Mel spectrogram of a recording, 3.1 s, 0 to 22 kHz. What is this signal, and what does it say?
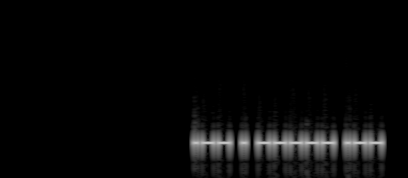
Morse code, heard as a keyed tone, about 40 wpm, 700 Hz. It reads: WE0W
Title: USA Call Signs - 4 Characters - Repeated 3x - 40wpm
